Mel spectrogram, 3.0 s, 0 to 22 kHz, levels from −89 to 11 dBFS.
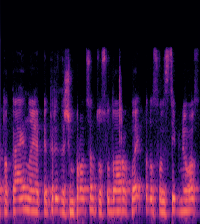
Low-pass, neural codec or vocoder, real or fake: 9.9 kHz; none; real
